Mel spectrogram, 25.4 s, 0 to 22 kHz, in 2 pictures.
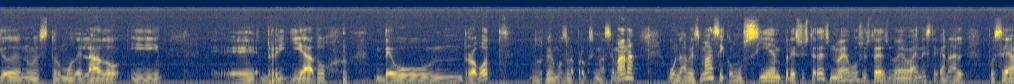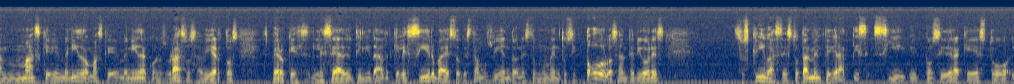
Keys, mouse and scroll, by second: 4.8 scroll down 1, 5.2-8.6 middle drag, 9.3-9.6 scroll up 1.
